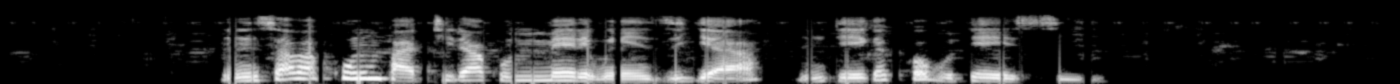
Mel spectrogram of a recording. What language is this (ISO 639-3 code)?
lug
